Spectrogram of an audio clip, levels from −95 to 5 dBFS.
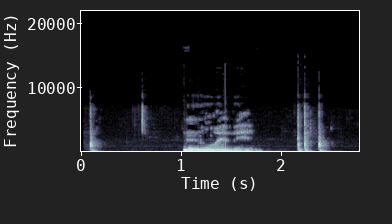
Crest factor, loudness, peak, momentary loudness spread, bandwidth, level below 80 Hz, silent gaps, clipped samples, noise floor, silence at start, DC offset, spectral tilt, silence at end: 16 dB; -15 LUFS; 0 dBFS; 23 LU; 7.6 kHz; -56 dBFS; none; under 0.1%; -38 dBFS; 0.1 s; under 0.1%; -7 dB/octave; 0.35 s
